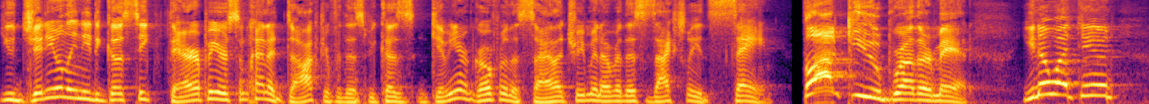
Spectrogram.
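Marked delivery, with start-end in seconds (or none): 6.0-8.4 yelling at a much higher pitch. Speaker excited to be back on the microphone: yelling into the microphone. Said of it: "stop fucking yelling into the microphone".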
